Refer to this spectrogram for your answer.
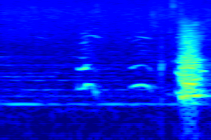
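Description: A dog whines softly a couple of times, then lets out one sharp, loud yip-like bark over a faint steady hum.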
